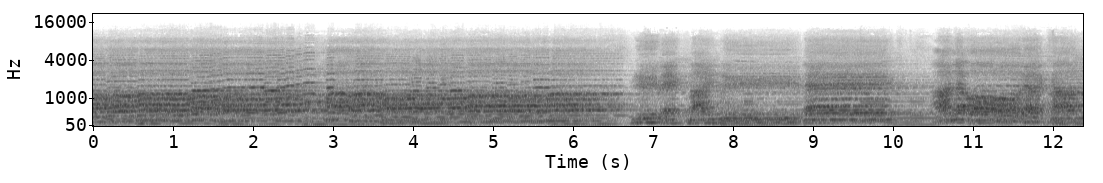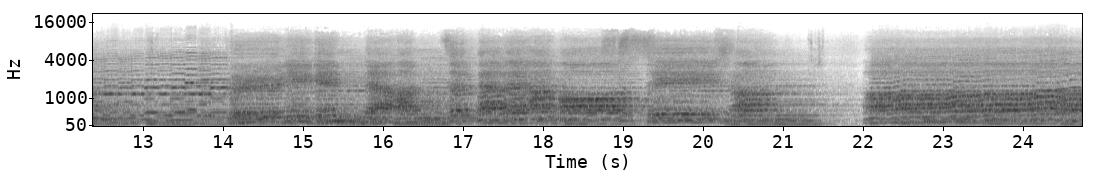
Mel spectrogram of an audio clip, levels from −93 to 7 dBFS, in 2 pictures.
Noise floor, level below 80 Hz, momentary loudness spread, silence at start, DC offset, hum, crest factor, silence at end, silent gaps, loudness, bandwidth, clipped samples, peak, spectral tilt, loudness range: -47 dBFS; -48 dBFS; 7 LU; 0 s; under 0.1%; none; 14 dB; 0 s; none; -22 LUFS; 13 kHz; under 0.1%; -8 dBFS; -5.5 dB/octave; 4 LU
